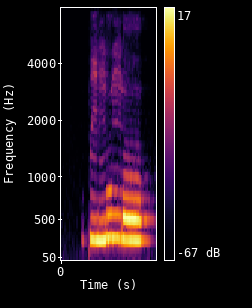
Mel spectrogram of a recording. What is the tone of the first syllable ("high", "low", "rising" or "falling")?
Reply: low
